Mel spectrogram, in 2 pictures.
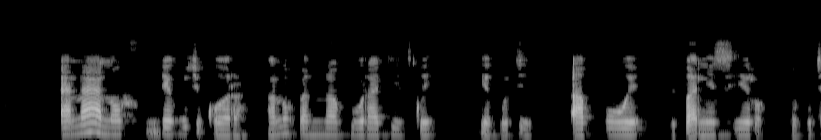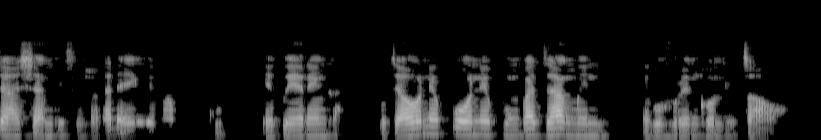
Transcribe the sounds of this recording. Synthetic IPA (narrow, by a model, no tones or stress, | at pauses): anaːno̞fundekut͡ʃiko̞ɾa | ano̞fanirakuɾatid͡zwe̞ | ŋɡe̞kuti | a̰p̚uwe̞ | ʐikwanisiro̞ | ʐe̞kutiaʃa̰ndise̞ʐa̰kaɗaiŋɡe̞mab̚ʱuku | e̞kue̞ɾe̞ːŋɡa | kutiao̞ne̞kuo̞ne̞b͡vʱuŋɡwad͡zaːmwe̞ni | nekuvuɾeŋɡo̞ndod͡za̰ːwo̰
